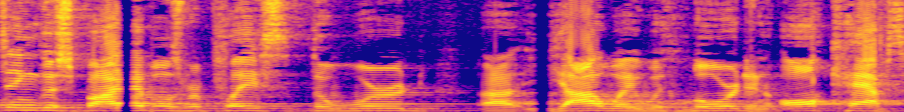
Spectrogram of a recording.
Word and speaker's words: Yahweh: el shaddai and then in hebrew it's spelled y h w h pronounced yahweh before this moment in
